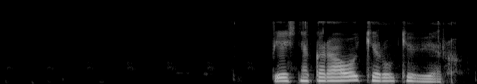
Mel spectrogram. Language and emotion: Russian, neutral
